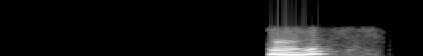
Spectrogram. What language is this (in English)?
Santali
